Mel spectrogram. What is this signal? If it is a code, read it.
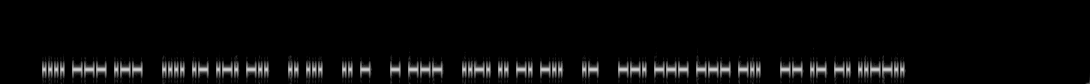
Morse code, heard as a keyed tone, about 40 wpm, 700 Hz. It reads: HOW HARD IS IT TO FIND A GOOD MAN?
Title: Sentences from Top 1000 Words - Review Part 1 - 40wpm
